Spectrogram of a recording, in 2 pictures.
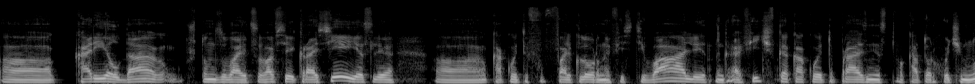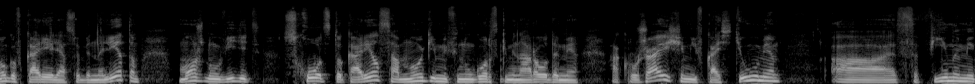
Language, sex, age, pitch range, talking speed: Russian, male, 20-39, 110-140 Hz, 110 wpm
